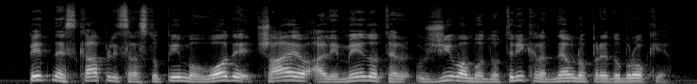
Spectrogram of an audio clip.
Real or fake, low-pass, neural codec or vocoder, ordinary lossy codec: real; 19.8 kHz; none; none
